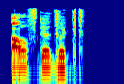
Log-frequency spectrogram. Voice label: "aufgedrückt", German; adjectives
